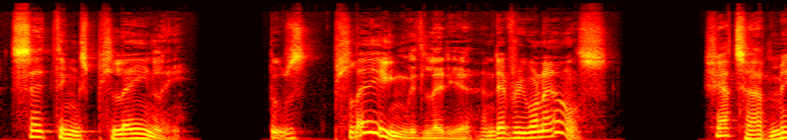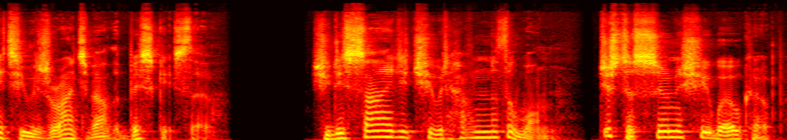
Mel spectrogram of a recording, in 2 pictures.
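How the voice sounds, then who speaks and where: A man reading a scripted fantasy story as an audiobook narrator, in a measured, expressive storybook manner. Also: lowish voice, vocal fry.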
